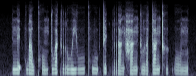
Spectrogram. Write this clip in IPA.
ne˨˩ʔkwa˩˦wkʰo˩˦mtu˦˥a̯ kruː˧juː˦˥kʰwu˦˥ʔte˥˩k̚ pra˩˦ŋha˦˥ŋklɯ˩˦a̯ ta˥˩ŋkʰɯ˦˥k̚wo˧n

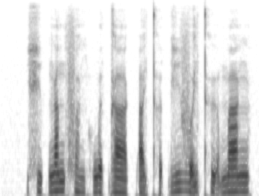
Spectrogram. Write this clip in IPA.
xi˨˩p̚ŋa˧n fa̤˨˩ŋhwə˨˩t̚ɣaː˨˩k̚ ʔa̰˧˨jt̪ʰə˨˩t̚ɣi˧ və̰˧˥j t̪ʰɨ̰˧˨ə̯ma˧ŋ

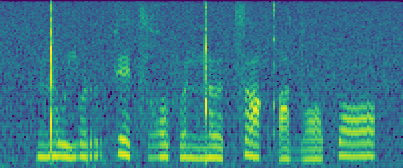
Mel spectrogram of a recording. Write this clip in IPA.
ŋ͡ǃujʊrket͡sʁu fəŋ͡ǃə t͡sʌqʼɒ dɔ fɔ

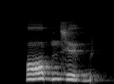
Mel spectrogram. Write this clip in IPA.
ɔbnzyb

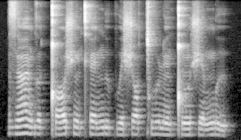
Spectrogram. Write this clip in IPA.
zã ɡɤǃɔʃẽ kʰɛŋɯkʷɛ ʃɔǀuɳɛ̃ ǃõʃɛ ŋʷɯ

